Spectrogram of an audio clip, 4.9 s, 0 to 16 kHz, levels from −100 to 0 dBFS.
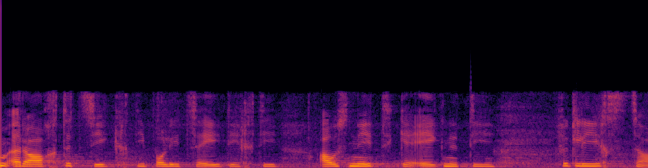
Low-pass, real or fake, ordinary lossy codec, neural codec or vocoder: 7.2 kHz; real; AAC, 48 kbps; none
